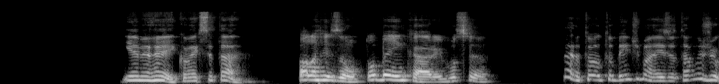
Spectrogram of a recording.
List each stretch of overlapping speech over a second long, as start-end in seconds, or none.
none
